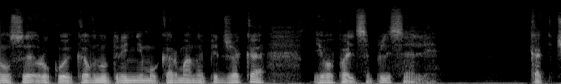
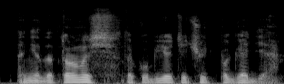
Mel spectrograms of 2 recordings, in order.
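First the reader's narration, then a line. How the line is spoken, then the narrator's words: Grim. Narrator (Russian): мрачно заметил Рик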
